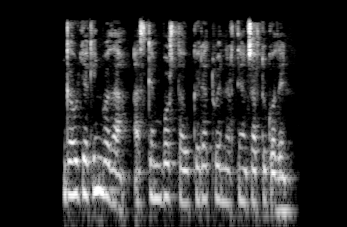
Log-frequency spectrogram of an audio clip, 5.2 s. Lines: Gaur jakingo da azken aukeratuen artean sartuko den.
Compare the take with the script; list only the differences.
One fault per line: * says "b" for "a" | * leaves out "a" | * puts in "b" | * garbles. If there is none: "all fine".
* puts in "bost"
